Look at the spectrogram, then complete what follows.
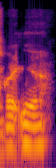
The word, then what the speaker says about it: Corenswet: Corenswet, yeah.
